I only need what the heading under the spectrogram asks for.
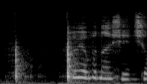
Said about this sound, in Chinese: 你切菜慢点儿，别受伤了。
